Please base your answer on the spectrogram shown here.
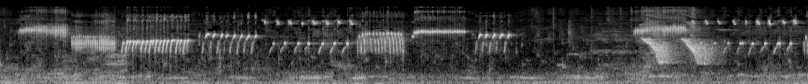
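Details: Song of a red canary. Bright whistled phrases alternate with dense buzzy trills and quick repeated chip series, some notes sliding downward. The phrases come in rapid succession over a faint low background hum.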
